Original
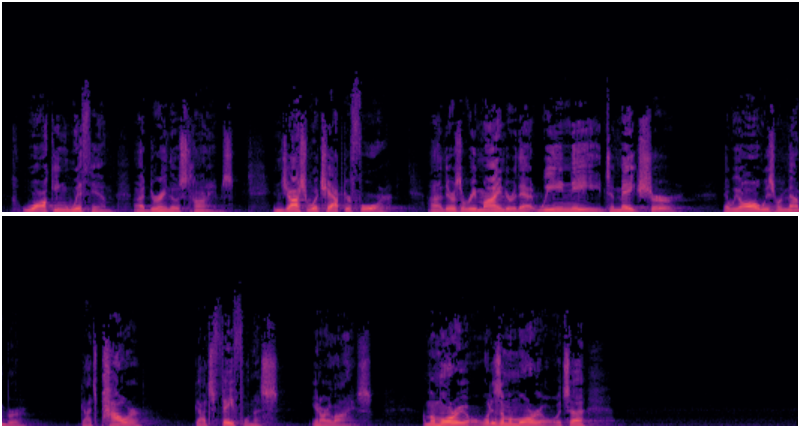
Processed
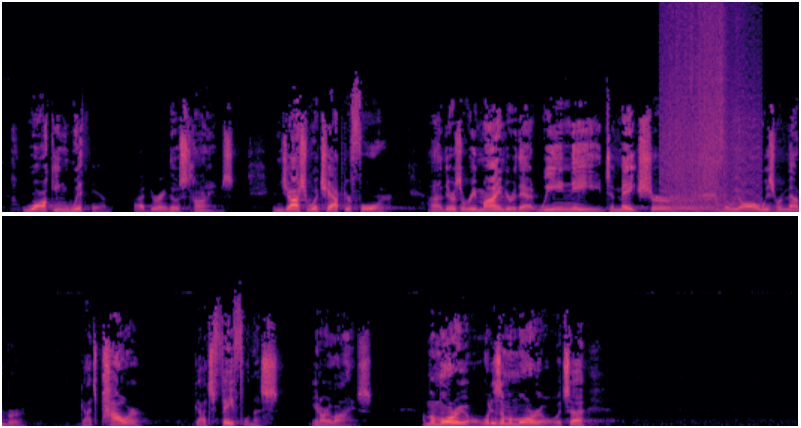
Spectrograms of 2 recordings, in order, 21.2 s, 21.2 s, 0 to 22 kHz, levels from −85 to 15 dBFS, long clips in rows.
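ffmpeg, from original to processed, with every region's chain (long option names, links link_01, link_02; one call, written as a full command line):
ffmpeg -i in.wav -filter_complex "[0:a]asettb=1/sr,asplit=3[link_01][link_02][link_03];[link_01]atrim=end=1.074[link_04];[link_02]atrim=start=1.07:end=2.25,asetpts=PTS-STARTPTS,afade=type=in:duration=0.004:curve=qsin,afade=type=out:start_time=1.176:duration=0.004:curve=qsin,agate=range=-19dB:threshold=-50dB:ratio=16:release=100:detection=peak,bandpass=frequency=620:width_type=q:width=0.92[link_05];[link_03]atrim=start=2.246[link_06];[link_04][link_05]acrossfade=duration=0.004:curve1=hsin:curve2=qsin[link_07];[link_07][link_06]acrossfade=duration=0.004:curve1=qsin:curve2=hsin,asettb=1/sr,asplit=3[link_08][link_09][link_10];[link_08]atrim=end=8.764[link_11];[link_09]atrim=start=8.76:end=10.14,asetpts=PTS-STARTPTS,afade=type=in:duration=0.004:curve=qsin,afade=type=out:start_time=1.376:duration=0.004:curve=qsin,aeval=exprs='val(0)+0.5*0.0355*sgn(val(0))':channel_layout=same,highshelf=frequency=6300:gain=-4,acompressor=threshold=-28dB:ratio=2:attack=3.2:release=140:knee=1:detection=peak[link_12];[link_10]atrim=start=10.136[link_13];[link_11][link_12]acrossfade=duration=0.004:curve1=hsin:curve2=qsin[link_14];[link_14][link_13]acrossfade=duration=0.004:curve1=qsin:curve2=hsin,bass=frequency=250:gain=-11,treble=frequency=4000:gain=15,acompressor=mode=upward:threshold=-43dB:ratio=2.5,afftdn=noise_reduction=20:noise_floor=-48,volume=2dB" out.wav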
